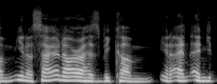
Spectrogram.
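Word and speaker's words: さようなら: situations don't actually use sayonara right or sayonara or that would be something closer to how it's pronounced in japanese but um what are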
